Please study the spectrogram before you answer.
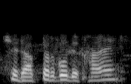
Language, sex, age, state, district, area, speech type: Urdu, female, 30-45, Delhi, South Delhi, rural, conversation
